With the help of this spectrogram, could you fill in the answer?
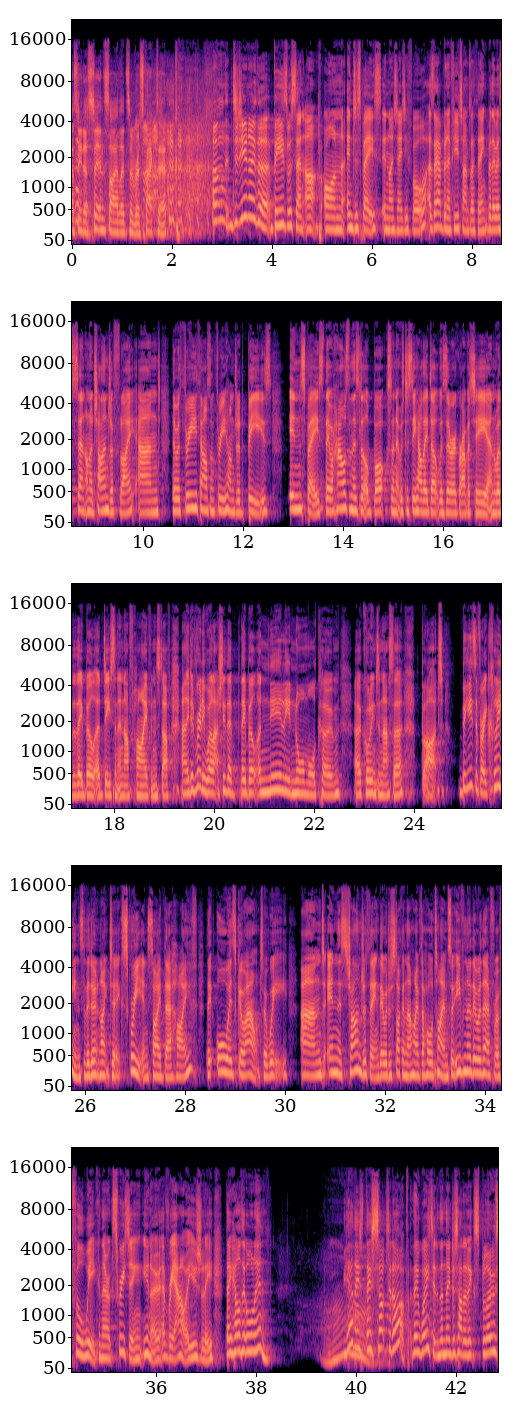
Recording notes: Live from Wimbledon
